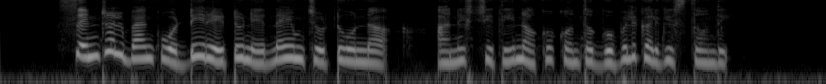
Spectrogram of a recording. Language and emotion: Telugu, fearful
